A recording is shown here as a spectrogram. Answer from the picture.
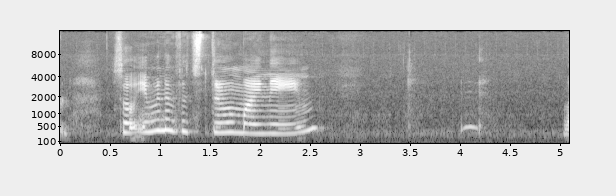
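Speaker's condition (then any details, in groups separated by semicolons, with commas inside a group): Cerebral palsy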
